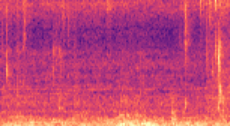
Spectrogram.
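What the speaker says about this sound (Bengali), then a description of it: "এবার আমি জল দিয়ে দেবো" Water rushes into a pan of frying spiced food, a steady close pouring and bubbling hiss that swells slightly toward the end.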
